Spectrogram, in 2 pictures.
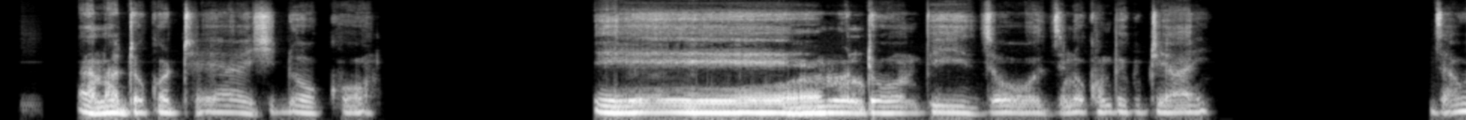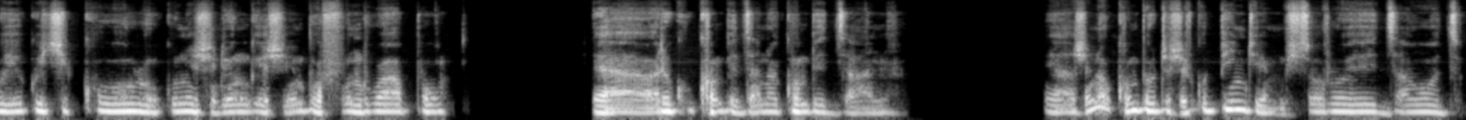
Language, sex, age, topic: Ndau, male, 36-49, health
